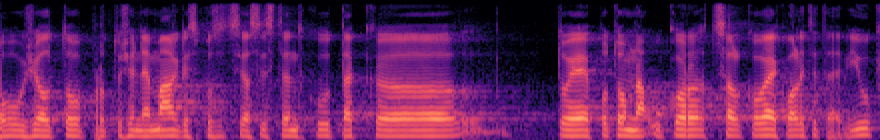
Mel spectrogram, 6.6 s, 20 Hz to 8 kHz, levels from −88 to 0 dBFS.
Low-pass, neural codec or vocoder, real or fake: 7.2 kHz; none; real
